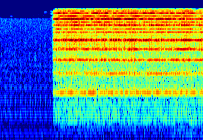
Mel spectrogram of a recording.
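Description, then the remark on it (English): A loud electric school bell starts abruptly after a half-second of quiet and keeps ringing steadily with a harsh, high metallic buzz, unbroken to the end. “The bell rings for class.”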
